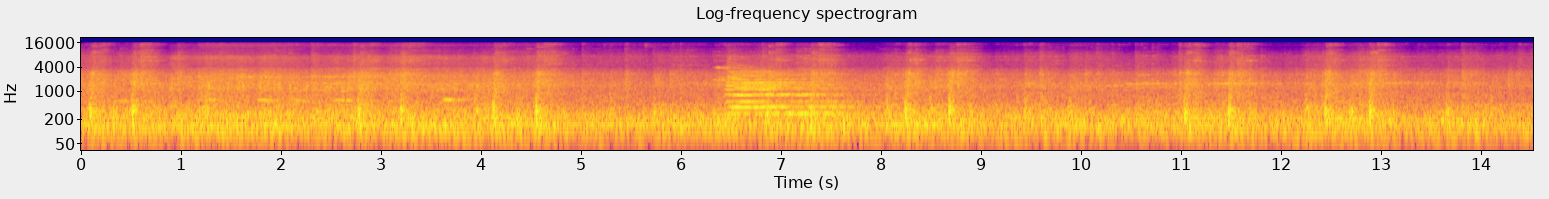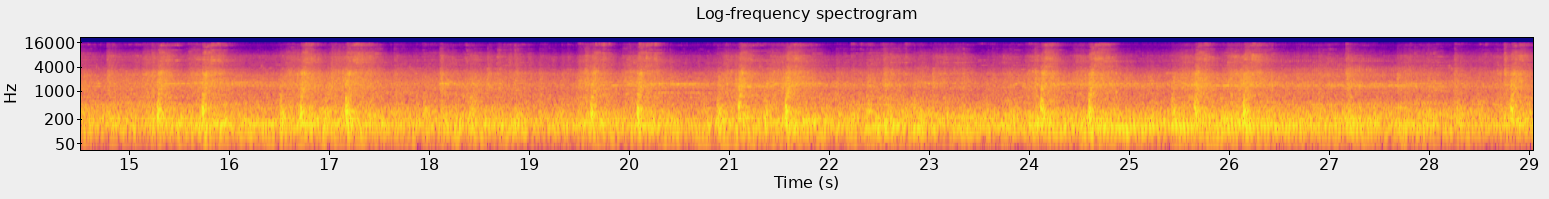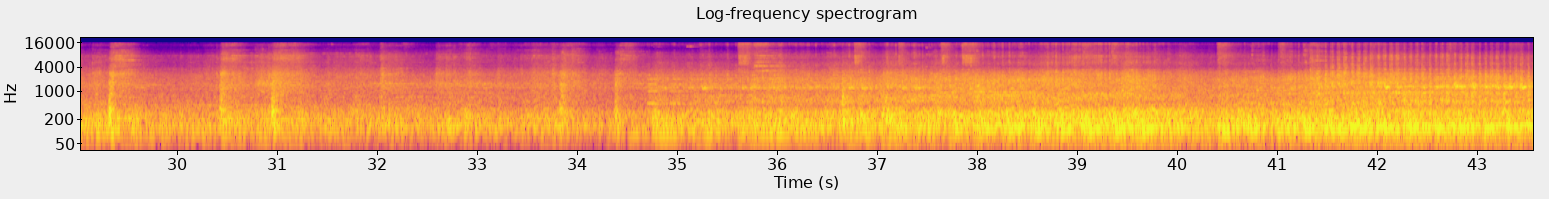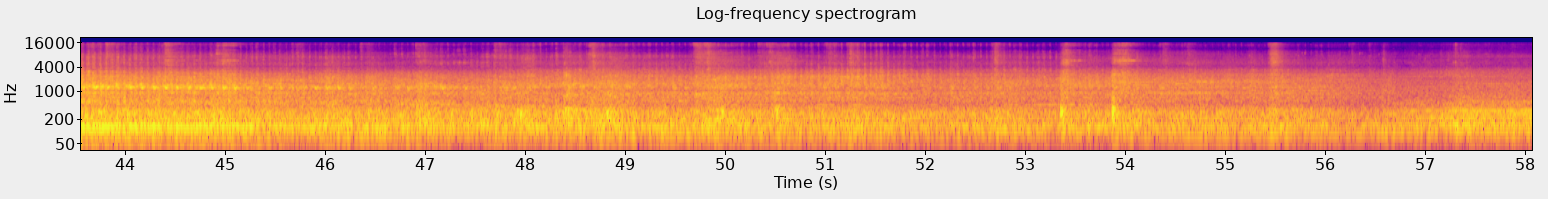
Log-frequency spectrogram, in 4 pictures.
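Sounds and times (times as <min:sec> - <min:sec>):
wheels clacking over rail joints: 0:00.0 - 0:57.4
train cars rumbling: 0:00.0 - 0:58.0
train horn: 0:06.3 - 0:08.1, 0:34.7 - 0:36.0.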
